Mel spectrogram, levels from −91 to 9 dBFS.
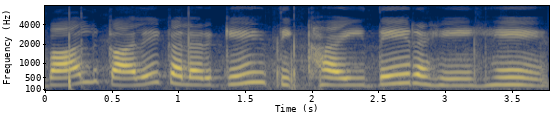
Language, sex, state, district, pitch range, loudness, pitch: Hindi, female, Madhya Pradesh, Dhar, 240-280 Hz, -15 LUFS, 250 Hz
